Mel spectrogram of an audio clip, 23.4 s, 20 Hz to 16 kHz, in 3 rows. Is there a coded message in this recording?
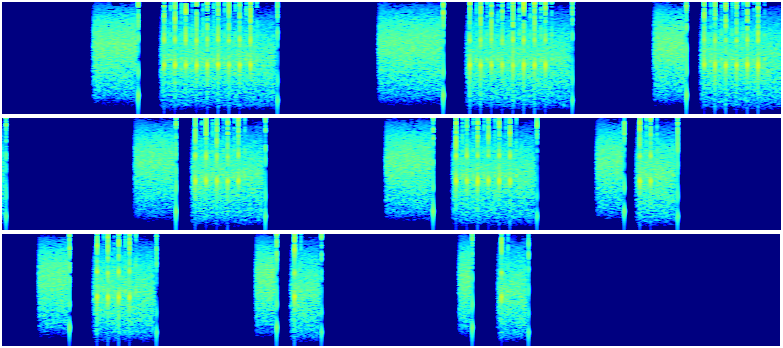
Yes: pulse dialling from 0.9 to 20.9 s, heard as a rotary dial, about 9 pulses a second. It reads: 9 8 6 5 6 2 4 1 1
